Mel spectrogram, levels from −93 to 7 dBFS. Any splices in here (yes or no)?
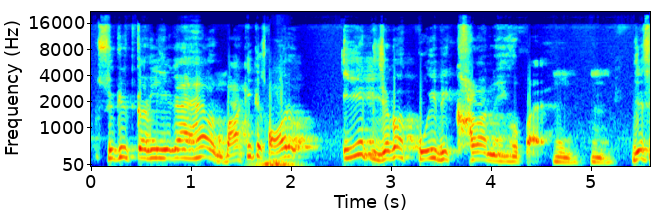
yes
